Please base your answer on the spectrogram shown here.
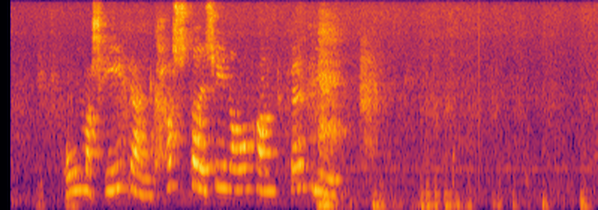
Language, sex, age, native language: Icelandic, male, 12, Icelandic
